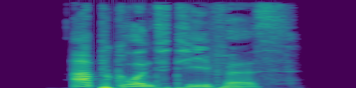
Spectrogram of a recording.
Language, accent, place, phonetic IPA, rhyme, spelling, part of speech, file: German, Germany, Berlin, [ˌapɡʁʊntˈtiːfəs], -iːfəs, abgrundtiefes, adjective, De-abgrundtiefes.ogg
- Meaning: strong/mixed nominative/accusative neuter singular of abgrundtief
